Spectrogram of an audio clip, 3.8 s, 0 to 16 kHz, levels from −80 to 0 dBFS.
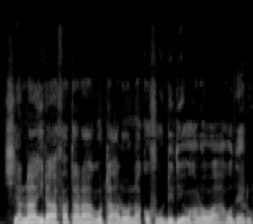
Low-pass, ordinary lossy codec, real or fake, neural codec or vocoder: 14.4 kHz; AAC, 48 kbps; real; none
